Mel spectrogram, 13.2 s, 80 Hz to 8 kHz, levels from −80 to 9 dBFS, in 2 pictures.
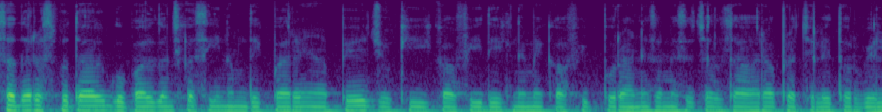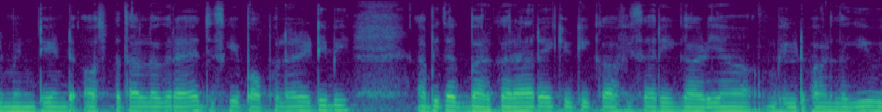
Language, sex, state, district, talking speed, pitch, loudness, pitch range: Hindi, male, Bihar, Muzaffarpur, 215 wpm, 115 Hz, -22 LUFS, 115-120 Hz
